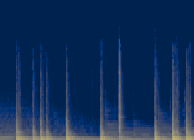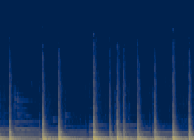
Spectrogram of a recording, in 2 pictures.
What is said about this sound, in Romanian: Bum, bum, bum, bum, tamburul lui răsună la fel de tare ca și inima mea. La fiecare lovitură, eu mă afundam tot mai mult în scaunul meu.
